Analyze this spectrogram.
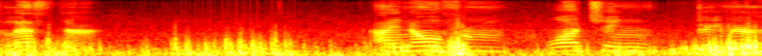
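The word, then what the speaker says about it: Leicester Square: century walks Lester that's Lester square and it is pronounced Lester not lychester or Leicester it's Lester I know from watching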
